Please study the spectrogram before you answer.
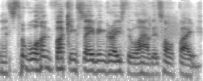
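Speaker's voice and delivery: ordinary talk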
